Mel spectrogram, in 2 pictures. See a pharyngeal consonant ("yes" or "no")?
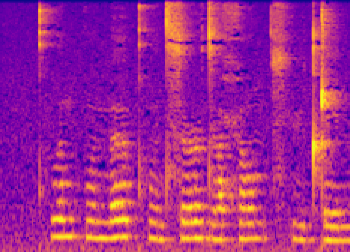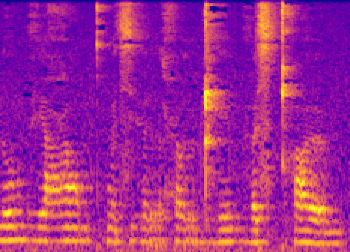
yes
